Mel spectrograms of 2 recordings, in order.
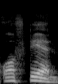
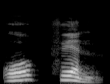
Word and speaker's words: often: আর এখানে দেখেন একটা হাইপেন দিয়ে দেখাচ্ছি যে শব্দের মধ্যে থাকবে কিন্তু কোনো উচ্চারণ নাই, যেমন OFTEN, আমরা অনেকে পড়ে অফ টেন, কিন্তু না, অফ হবে না, ও ফেন।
